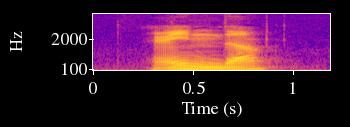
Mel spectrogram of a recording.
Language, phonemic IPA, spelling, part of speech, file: Arabic, /ʕin.da/, عند, preposition, Ar-عند.ogg
- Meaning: 1. near, with, at the house of 2. at the time of 3. in one's sight, in one's opinion 4. expresses possession, to have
